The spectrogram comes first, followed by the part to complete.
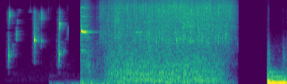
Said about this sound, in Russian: Отрезали рукав от своей самой нелюбимой колючей кофты, скотчем прилепили его к сливу и проверили, как стекает вода. К поврежденной трубе прибавился потоп.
